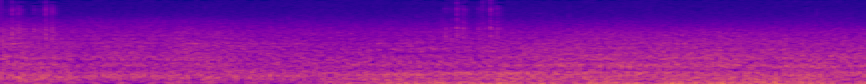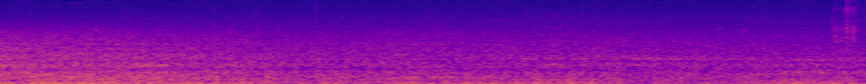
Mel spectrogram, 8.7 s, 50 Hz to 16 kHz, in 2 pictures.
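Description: Airbus A310-300 freighter's jet engines on landing approach and flare, a steady rushing noise that slowly fades as the aircraft moves away down the runway, with wind rumbling on the microphone.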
